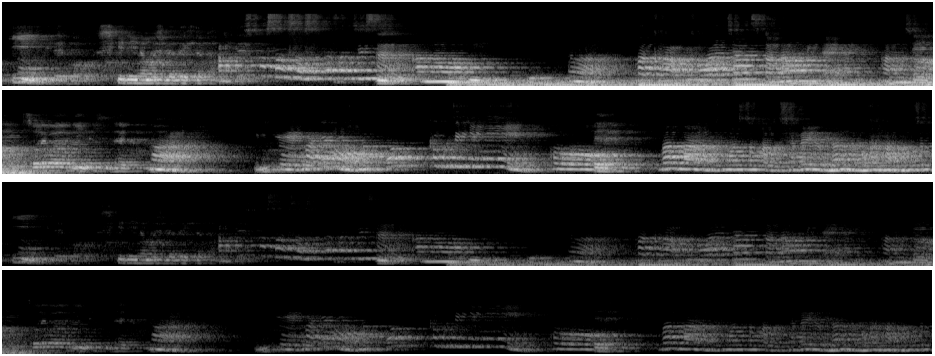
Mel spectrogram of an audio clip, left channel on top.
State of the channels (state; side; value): quieter; right; 18.6 dB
